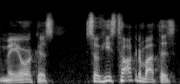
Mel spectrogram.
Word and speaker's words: Mayorkas: see the press briefing with uh majorca um hopefully i'm pronouncing his last name but anyway uh right marcus mayorkas yes thank you mayorkas so he's talking about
